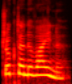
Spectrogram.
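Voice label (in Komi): "тшӧктыны вайны", Komi, female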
